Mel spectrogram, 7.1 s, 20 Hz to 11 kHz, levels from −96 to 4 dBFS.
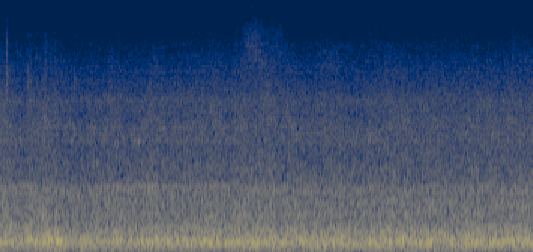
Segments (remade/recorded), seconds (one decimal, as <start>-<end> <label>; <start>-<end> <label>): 0.0-7.1 recorded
